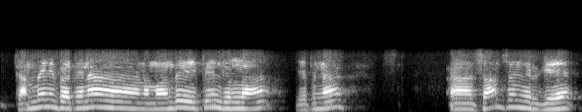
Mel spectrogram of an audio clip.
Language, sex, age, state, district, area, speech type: Tamil, male, 30-45, Tamil Nadu, Madurai, rural, conversation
